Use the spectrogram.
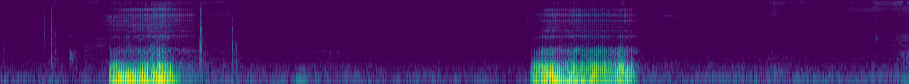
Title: Victorian Bulldog Sleeping, Snoring Again#eastcoastinbulldog #victorianbulldog #snoringbulldogpuppy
